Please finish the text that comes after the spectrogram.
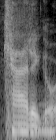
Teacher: So like the stress is on the beginning.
